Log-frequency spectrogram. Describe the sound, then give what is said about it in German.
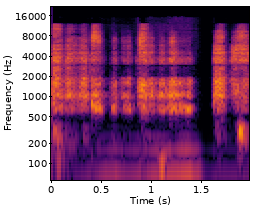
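A voice imitating heavy panting, like someone lying exhausted on the ground, in many rapid, loud, breathy huffs, with a brief silent pause before the panting resumes. “Ich habe mein Schnaufen gehört und dann, ich muss schnell ASMR machen, dass ihr es hört. Kennt ihr das Schnaufen”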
